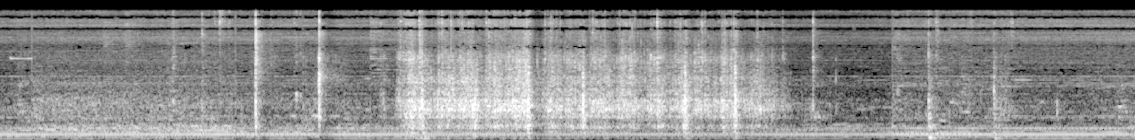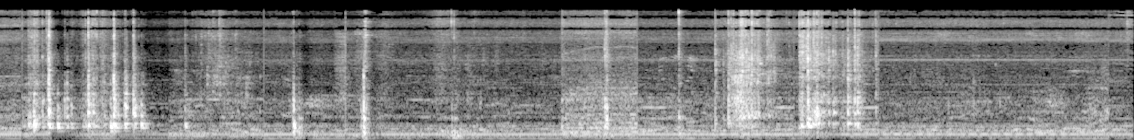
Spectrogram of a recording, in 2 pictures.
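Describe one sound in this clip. Sparkling water pours and fizzes into a cup of ice.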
